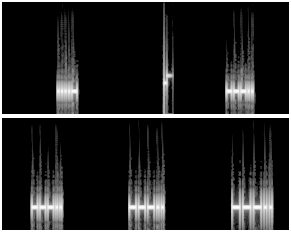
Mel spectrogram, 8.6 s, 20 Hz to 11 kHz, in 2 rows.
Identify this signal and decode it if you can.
Morse code, heard as a keyed tone, about 40 wpm, spaced as for 8 wpm, 700 Hz. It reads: 4 8888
